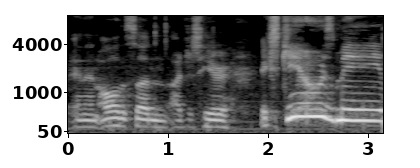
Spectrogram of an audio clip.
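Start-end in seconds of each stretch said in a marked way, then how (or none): 1.9-3.1 high, slow, loud cry for attention; calling out loudly. Retold or imitated. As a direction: stretch out each word as a shrill call across the room. Old lady calling out to waiter.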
